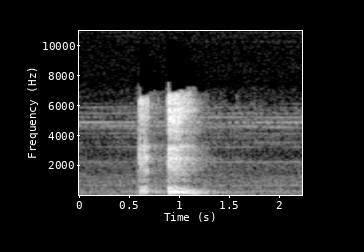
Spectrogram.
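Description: A woman clearing her throat twice: a short rasp, then a louder one about a second in.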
